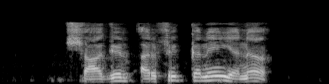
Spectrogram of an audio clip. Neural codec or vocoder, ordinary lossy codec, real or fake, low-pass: none; MP3, 48 kbps; real; 7.2 kHz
